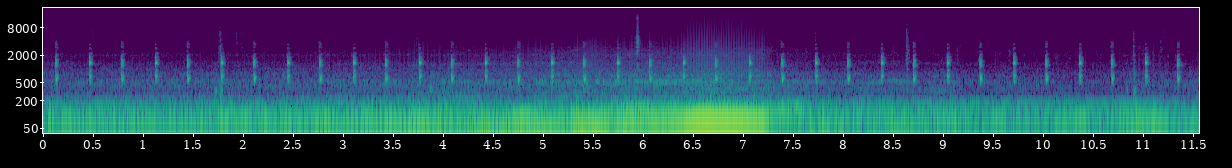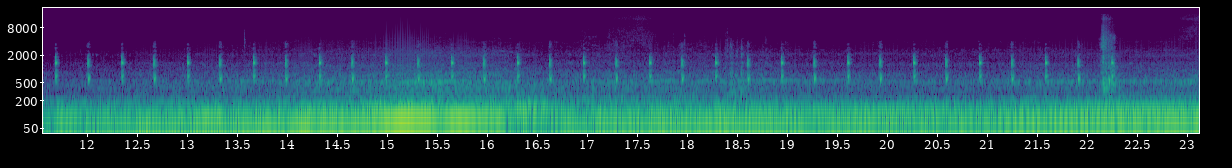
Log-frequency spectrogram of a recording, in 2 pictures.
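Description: A turn signal ticks rapidly and evenly.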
